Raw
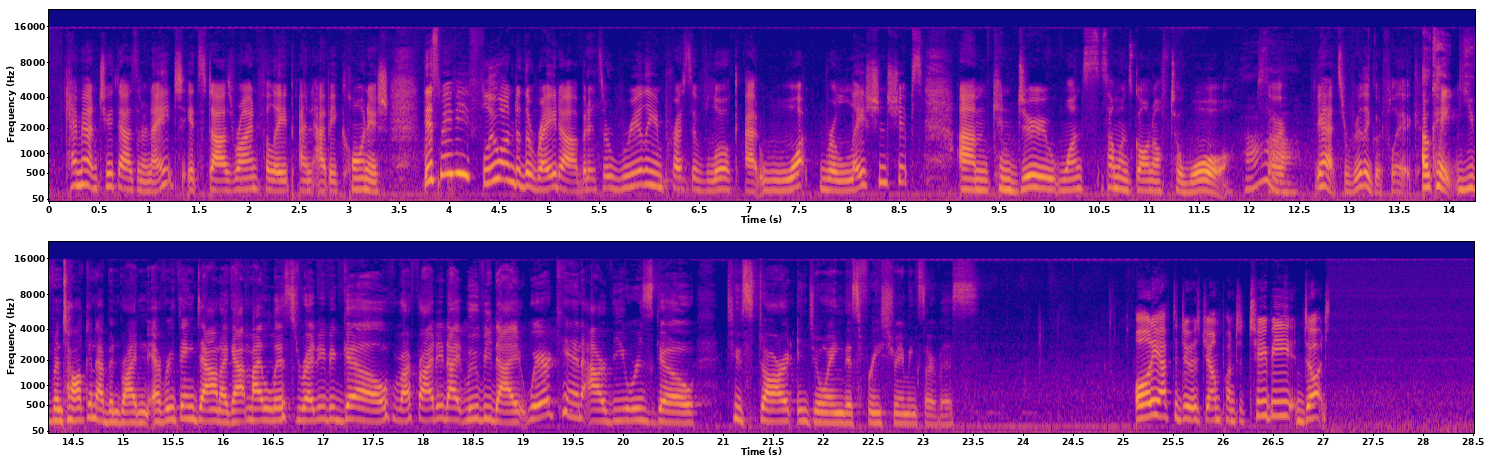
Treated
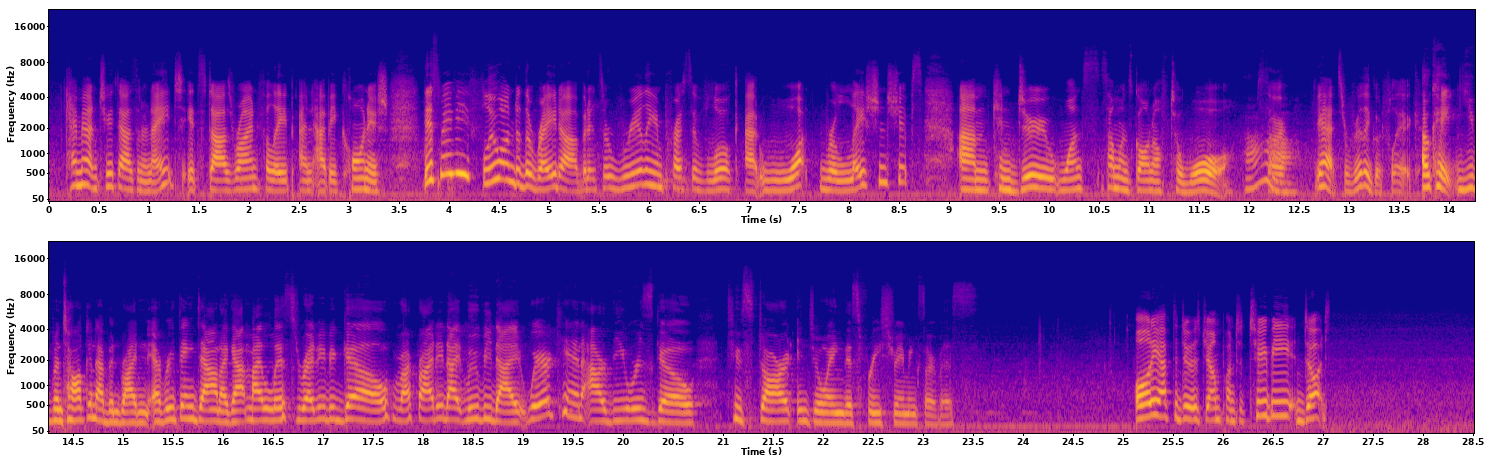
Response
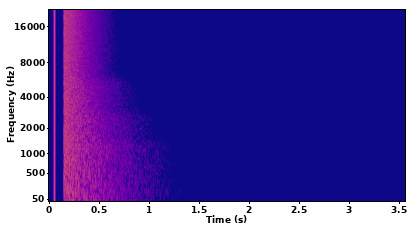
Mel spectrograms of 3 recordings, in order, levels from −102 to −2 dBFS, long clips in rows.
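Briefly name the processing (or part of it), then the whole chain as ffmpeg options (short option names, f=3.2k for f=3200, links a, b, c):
phone in a pocket: -af "lowpass=3.1k,highshelf=f=2.4k:g=-11,volume=6.5dB"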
